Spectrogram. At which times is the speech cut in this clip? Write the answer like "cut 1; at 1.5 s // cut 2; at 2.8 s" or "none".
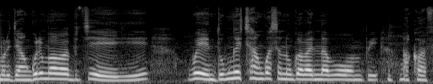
none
